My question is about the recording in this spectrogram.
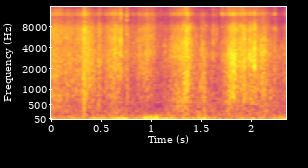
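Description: Footsteps crunching through dry fallen leaves on a woodland floor at a walking pace.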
